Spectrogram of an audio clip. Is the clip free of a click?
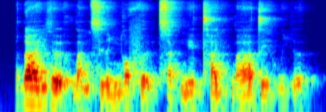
yes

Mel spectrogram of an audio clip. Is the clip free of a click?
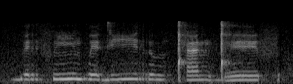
no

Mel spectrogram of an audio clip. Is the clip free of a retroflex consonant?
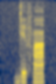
yes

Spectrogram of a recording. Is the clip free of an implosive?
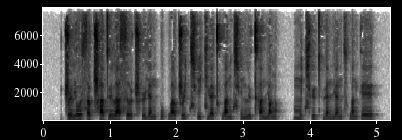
yes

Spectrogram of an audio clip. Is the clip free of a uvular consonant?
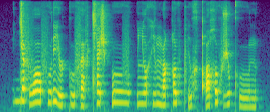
no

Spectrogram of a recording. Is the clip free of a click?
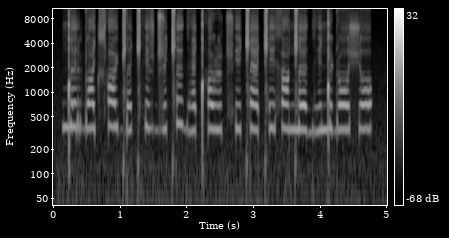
no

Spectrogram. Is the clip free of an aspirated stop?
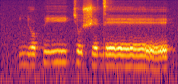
yes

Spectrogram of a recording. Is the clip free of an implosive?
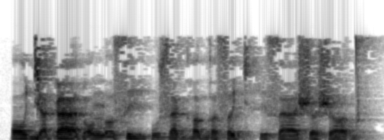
no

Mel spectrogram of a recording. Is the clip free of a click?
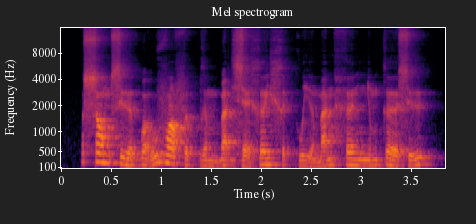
yes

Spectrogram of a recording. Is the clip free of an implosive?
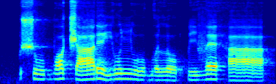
yes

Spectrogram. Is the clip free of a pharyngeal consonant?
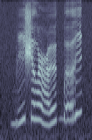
no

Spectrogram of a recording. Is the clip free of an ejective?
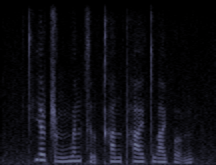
yes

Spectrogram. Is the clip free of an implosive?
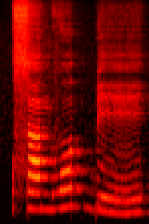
no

